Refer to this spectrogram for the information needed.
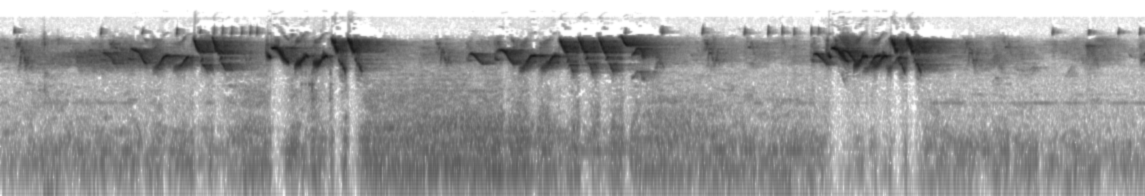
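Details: A Blue-black grassquit sings strongly in competition with Collared seedeaters: high, buzzy, sliding notes in three quick bursts about every three seconds, over a faint low rumble.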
